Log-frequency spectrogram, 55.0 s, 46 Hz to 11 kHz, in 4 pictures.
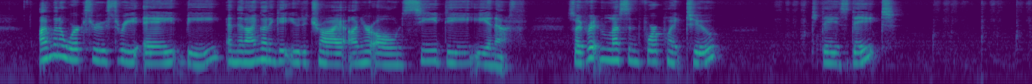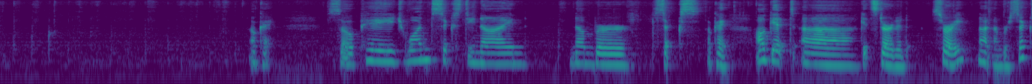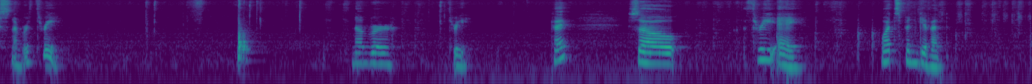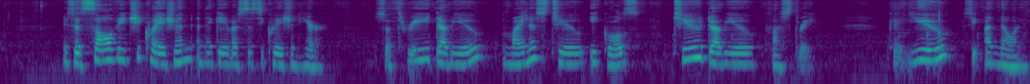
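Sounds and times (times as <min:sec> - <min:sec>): pen scratching on paper: 0:10.3 - 0:11.0, 0:12.4 - 0:17.1, 0:31.8 - 0:33.4, 0:36.7 - 0:41.5.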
